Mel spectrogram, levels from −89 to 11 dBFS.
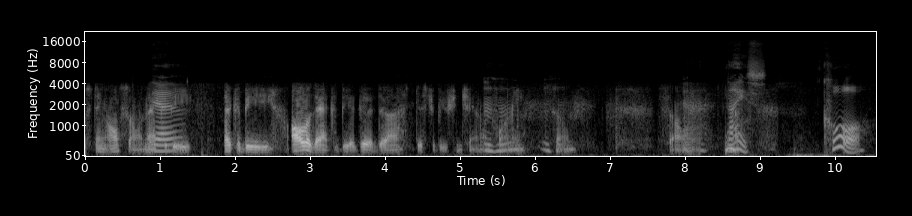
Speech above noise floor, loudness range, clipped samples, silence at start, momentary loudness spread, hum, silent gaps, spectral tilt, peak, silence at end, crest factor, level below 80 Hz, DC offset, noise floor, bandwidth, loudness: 26 dB; 15 LU; under 0.1%; 0 s; 19 LU; none; none; -6.5 dB/octave; -6 dBFS; 0.2 s; 26 dB; -60 dBFS; under 0.1%; -56 dBFS; 12.5 kHz; -29 LUFS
